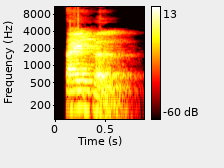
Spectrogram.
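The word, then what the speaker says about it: cycle: या फिर सी के बाद आई वाई हो, सी के बाद क्या हो? वाई। देख लें आप, साइकिल।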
